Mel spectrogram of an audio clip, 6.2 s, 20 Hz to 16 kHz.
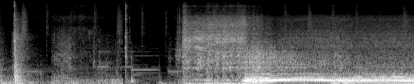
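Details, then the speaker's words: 30-year-old BMW E36 after fitting an Optimate battery: brief starter cranking, then the engine catches cleanly and settles into a steady, even idle with no misses or knocks. "yes she's alive"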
